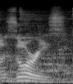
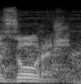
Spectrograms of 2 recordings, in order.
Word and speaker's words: Azores: But they were from the Azores, which most people would call Azores. Azores. But in Azores, it's like Rio. Everything is ush dush, like so crunchy. So they call it Azores.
